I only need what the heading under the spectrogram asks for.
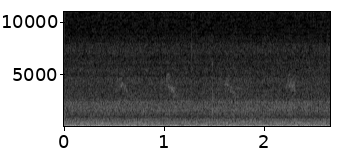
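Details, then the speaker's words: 2006 Ford Five Hundred 3.0 L engine idling rough: uneven, loping stumble, scanner shows cylinder 1 misfiring with cylinders 2 and 3 slightly, car shakes; complaint also shaking above 45–50 mph; spark plugs and ignition coils to be replaced. "right there where the number changes, misfire, and you can feel it shaking. You see the difference between all the other, even 2 and 3 are kind of doing it too a little bit, but not as much as number 1."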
